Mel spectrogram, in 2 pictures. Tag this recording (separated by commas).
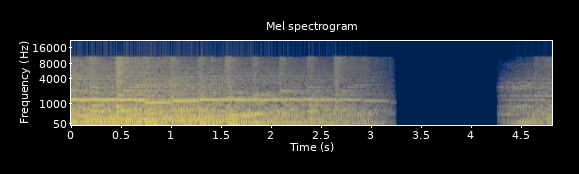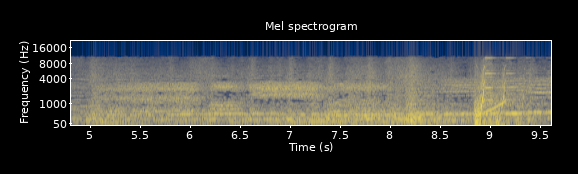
Music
